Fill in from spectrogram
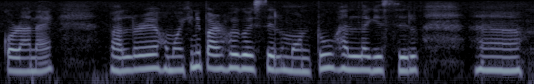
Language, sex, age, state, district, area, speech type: Assamese, female, 18-30, Assam, Lakhimpur, rural, spontaneous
